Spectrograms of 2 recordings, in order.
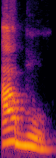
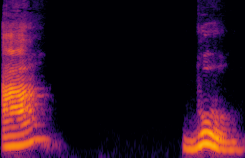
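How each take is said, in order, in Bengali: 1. দুটি অক্ষর জুড়ে একটি শব্দ হিসেবে উচ্চারিত হয়। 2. দুটি অক্ষর বিরতি দিয়ে আলাদাভাবে উচ্চারিত হয়। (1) "এরপরে একসাথে উচ্চারণ করব" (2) "দুটি বর্ণের আলাদা আলাদা উচ্চারণ করব, অর্থাৎ ভেঙ্গে ভেঙ্গে উচ্চারণ করব"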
